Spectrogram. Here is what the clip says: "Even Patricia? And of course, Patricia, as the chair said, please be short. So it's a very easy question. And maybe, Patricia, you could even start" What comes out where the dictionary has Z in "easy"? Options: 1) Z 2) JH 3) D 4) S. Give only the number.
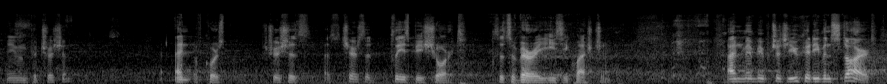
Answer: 1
